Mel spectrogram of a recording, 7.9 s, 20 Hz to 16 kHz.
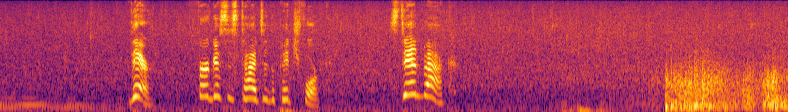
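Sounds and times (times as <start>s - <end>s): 
pouring rain: 0.0s - 7.8s
speech: 1.3s - 3.3s, 4.0s - 4.6s
thunder rumbling and crackling: 5.8s - 7.8s.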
